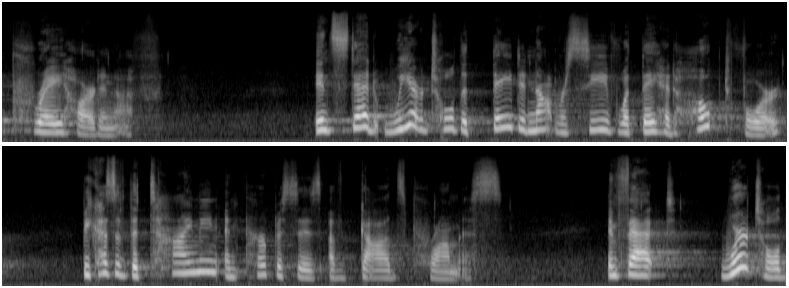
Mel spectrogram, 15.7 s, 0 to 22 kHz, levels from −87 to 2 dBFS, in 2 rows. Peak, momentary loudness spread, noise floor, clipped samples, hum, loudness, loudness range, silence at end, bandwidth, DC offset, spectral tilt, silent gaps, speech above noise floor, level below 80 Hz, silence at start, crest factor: -6 dBFS; 16 LU; -65 dBFS; under 0.1%; none; -27 LUFS; 7 LU; 0 s; 16.5 kHz; under 0.1%; -4.5 dB/octave; none; 38 dB; -68 dBFS; 0 s; 22 dB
